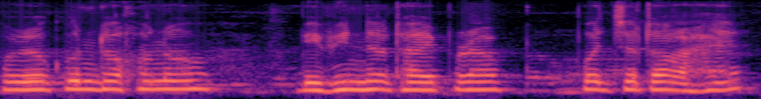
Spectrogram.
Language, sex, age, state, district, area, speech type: Assamese, female, 60+, Assam, Udalguri, rural, spontaneous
